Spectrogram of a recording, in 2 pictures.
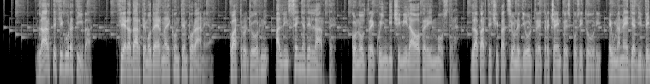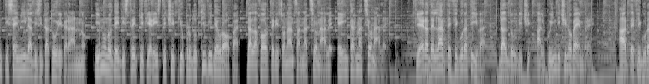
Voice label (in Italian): istituzionale tecnico; fiera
